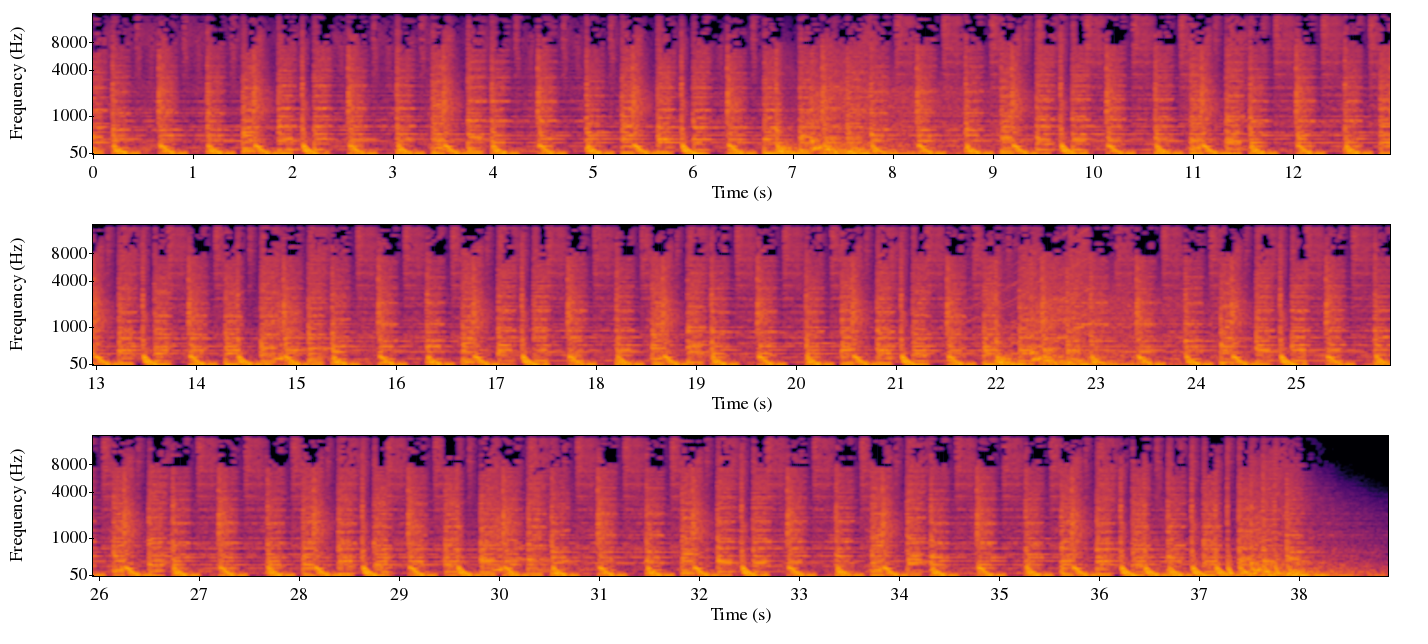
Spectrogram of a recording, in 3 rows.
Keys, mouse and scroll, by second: 0.5-13.2 drag, 14.2 scroll down 1, 17.1-24.3 drag, 24.3-25.2 scroll up 1, 25.5 alt+scroll up 1, 28.3 right click, 30.9-33.4 drag, 33.4-34.9 scroll up 1, 34.9-38.1 drag, 38.1 scroll up 1.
